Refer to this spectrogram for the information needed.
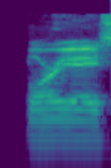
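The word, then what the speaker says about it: Börje: Borje Salming. – Is it Borje? – Borje Salming, yeah.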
